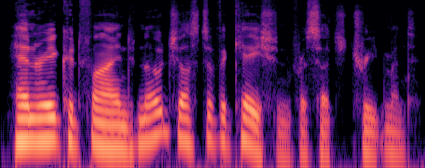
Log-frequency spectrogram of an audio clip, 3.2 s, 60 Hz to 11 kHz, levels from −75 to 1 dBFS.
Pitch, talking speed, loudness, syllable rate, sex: 120 Hz, 150 wpm, -19 LUFS, 4.7 syllables/s, male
